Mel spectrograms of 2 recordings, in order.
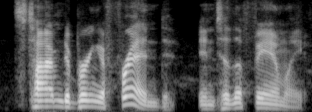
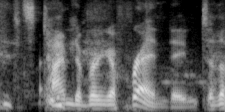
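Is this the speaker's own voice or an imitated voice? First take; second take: own voice; imitated voice. First: It is said in the speaker's normal voice. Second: It imitates the voice of the commercial's announcer.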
